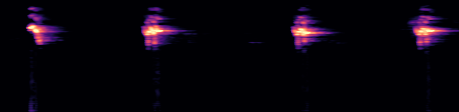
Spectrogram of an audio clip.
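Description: A budgerigar gives four short, scratchy, high chirps, evenly spaced about one and a quarter seconds apart, with nothing else audible.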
